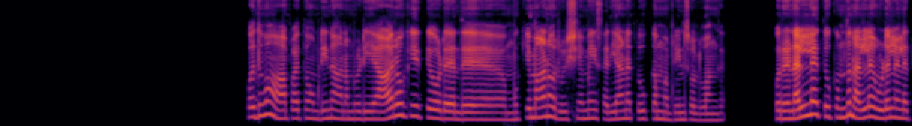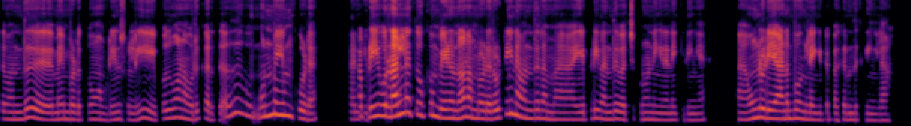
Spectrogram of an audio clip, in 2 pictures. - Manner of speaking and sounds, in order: in English: "ரொட்டீன்ன"
- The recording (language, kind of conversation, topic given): Tamil, podcast, நல்ல தூக்கம் வருவதற்கு நீங்கள் பின்பற்றும் தினசரி உறக்க பழக்கம் எப்படி இருக்கும்?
